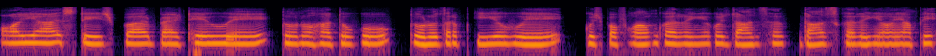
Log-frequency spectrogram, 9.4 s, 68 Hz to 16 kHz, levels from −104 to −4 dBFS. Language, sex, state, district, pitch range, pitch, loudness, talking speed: Hindi, female, Bihar, Gaya, 225-240 Hz, 230 Hz, -34 LUFS, 175 wpm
